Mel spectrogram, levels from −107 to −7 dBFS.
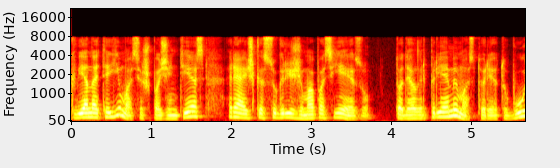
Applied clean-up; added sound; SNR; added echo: none; none; none; none.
